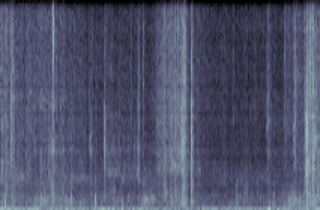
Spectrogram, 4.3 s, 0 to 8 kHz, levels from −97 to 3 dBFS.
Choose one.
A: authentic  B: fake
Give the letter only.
B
